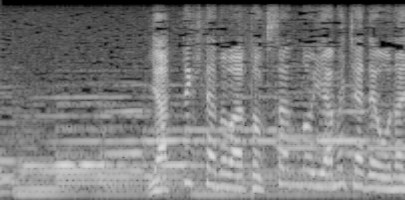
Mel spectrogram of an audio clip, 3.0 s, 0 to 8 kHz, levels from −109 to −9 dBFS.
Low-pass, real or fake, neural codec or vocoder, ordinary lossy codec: 7.2 kHz; real; none; none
